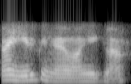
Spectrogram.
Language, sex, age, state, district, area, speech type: Tamil, male, 18-30, Tamil Nadu, Nagapattinam, rural, conversation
